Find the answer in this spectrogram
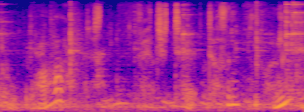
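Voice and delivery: hushed whisper, muttered off to one side. Voicing a dinner host's aside to Volo about a guest: muttered aside. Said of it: "he kind of has an aside to Volo".

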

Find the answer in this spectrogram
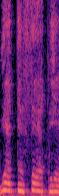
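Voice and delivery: very high, shrill scream. Retelling how a husband reacted after backing into the speaker's car; imitating husband screaming. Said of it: "he starts screaming at me".

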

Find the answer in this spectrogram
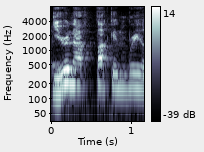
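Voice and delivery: imitated high screaming. Retelling a woman on edibles pointing at someone, imitating her screaming. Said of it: "She was screaming".

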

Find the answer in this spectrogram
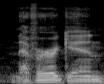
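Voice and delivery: muttered under the breath. Narrator voicing a woman who shakes her head and returns to dishes, muttered under her breath. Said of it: "under her breath".

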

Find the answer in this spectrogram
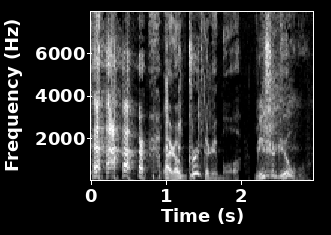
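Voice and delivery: very high, slow, drawn-out, swooping sing-song voice. Repeating the line after being told it sounded like Bane: Bane voice. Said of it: "sounded like Bane".

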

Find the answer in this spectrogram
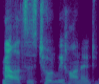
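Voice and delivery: flat, deadpan delivery. Quoting what a long-serving full-timer said to them: repeating a deadpan remark. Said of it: "said very deadpan to me".

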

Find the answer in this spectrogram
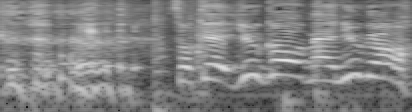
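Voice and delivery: put-on high Italian accent. Joking about a man who likes carrying other people's wives, in a Mario accent. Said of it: "What accent is this? I don't know. It's a Mario".

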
